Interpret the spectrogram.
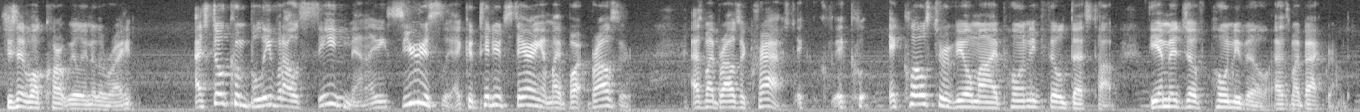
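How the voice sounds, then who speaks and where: A man's voice: on the high side, very animated, a little fast, fairly bright tone. A man narrating fan fiction casually as an amateur storyteller, now and then stumbling over the script. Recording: noisy amateur online stream.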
